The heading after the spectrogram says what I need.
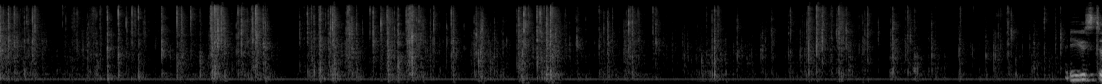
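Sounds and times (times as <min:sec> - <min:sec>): cellophane crinkling: 0:00.0 - 0:11.0.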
